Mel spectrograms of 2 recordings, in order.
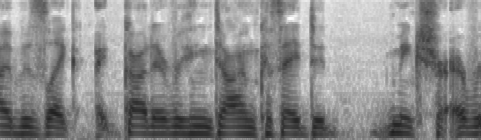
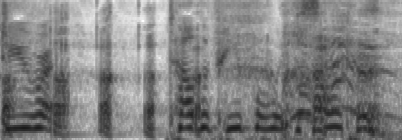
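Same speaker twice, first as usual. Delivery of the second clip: giggling through the question, higher; pressing her while laughing; laughing tease; 9 semitones higher, faster than usual. Real, not acted. Teasing partner to confess, laughing.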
